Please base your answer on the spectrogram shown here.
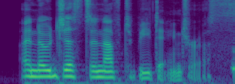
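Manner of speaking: ordinary talk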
